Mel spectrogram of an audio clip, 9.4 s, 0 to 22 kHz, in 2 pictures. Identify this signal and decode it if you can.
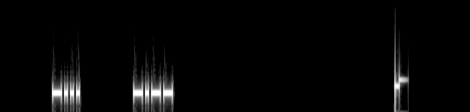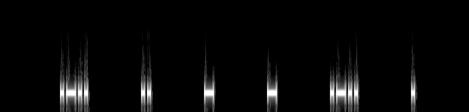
Morse code, heard as a keyed tone, about 40 wpm, spaced as for 14 wpm, 690 Hz. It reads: BY LITTLE
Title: 6x Character Spacing - Top 200 Words - 40wpm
